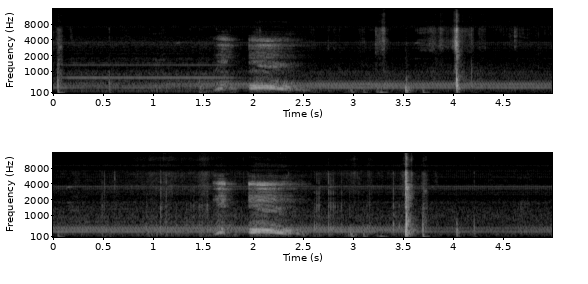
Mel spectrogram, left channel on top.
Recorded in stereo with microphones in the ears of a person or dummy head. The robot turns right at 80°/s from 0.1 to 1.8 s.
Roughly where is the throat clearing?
Right.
